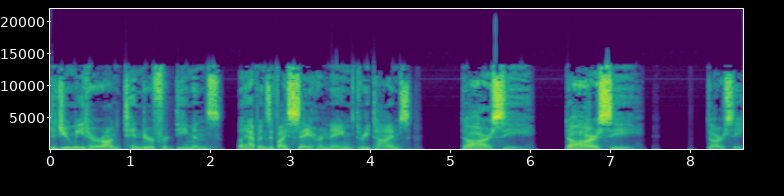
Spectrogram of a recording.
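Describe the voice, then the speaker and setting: Putting on a raspy character voice, a man speaks at a fairly slow pace with medium pitch, lively intonation and long, frequent pauses. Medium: cartoon. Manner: exasperated, sarcastic, ranting.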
